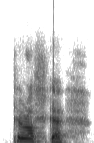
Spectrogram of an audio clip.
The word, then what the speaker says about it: Piroshka: Poroshka? What is that? – Yeah. Poroshka.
